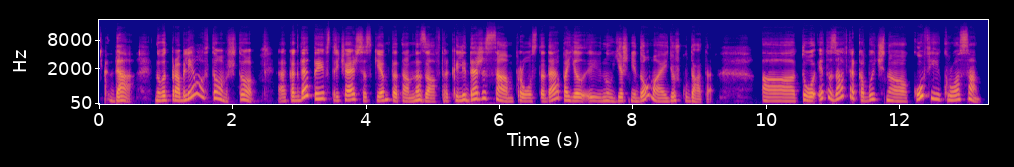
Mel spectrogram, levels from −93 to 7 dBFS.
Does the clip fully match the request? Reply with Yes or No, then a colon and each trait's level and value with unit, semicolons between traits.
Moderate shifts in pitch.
No: wide, 6.2 semitones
